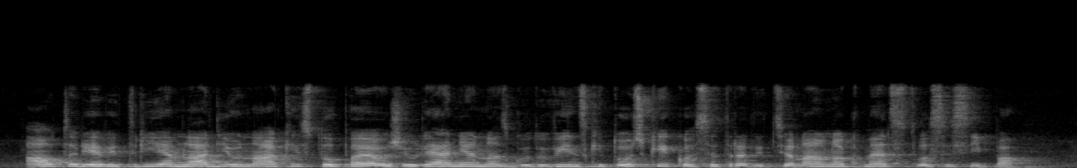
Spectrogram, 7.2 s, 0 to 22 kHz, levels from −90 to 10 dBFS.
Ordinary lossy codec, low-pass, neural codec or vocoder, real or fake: none; 10.8 kHz; none; real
